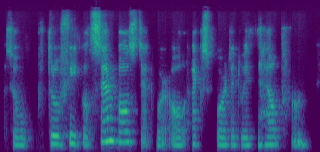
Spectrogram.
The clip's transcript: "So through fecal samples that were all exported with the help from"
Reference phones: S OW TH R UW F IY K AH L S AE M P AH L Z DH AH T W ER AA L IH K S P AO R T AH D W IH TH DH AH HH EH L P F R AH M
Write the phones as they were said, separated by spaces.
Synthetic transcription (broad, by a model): S OW TH R UW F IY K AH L S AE M P L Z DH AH T W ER AA L IH K S P AO R T AH D W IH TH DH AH HH EH L P F R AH M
